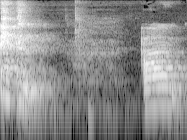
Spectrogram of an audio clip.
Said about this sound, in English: Yep, clear your throat.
